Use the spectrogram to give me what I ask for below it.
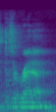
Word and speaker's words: Zorchetta: You can either spell it or you can pronounce it, and Professor Carlson is excellent spelling my last name, but it's Zoretta. The C is completely silent.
